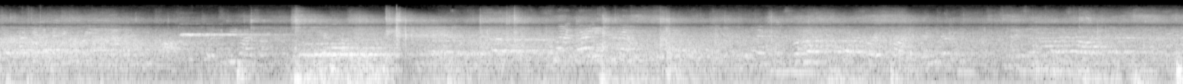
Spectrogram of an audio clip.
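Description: Ice hockey rink sound: background chatter of spectators with skates and sticks on the ice, and sharp knocks of stick or puck against the boards, the clearest about four and five seconds in.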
